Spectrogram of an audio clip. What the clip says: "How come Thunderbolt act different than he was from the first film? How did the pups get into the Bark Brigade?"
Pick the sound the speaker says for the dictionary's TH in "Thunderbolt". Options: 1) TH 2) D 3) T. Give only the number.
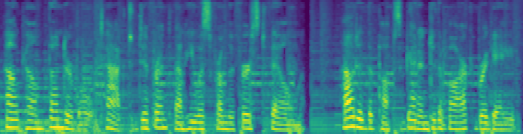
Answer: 1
